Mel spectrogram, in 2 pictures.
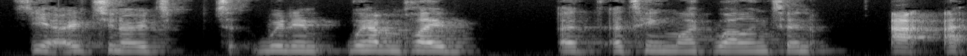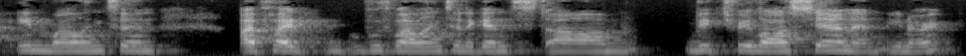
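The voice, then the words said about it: Strained, worn-out voice. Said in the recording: “sometimes I just talk my own tongue off ... That's where my voice went”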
